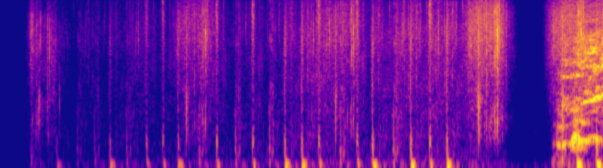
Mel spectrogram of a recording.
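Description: Footsteps swish softly through tall grass.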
